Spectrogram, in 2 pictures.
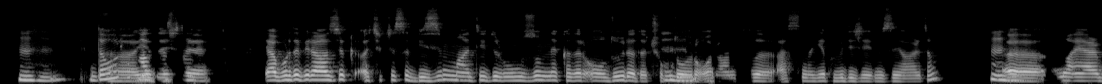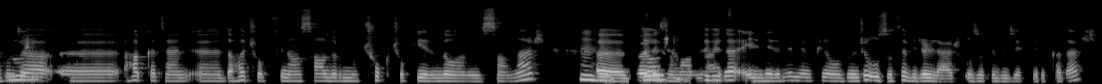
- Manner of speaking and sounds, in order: static; other background noise; distorted speech
- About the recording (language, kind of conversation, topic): Turkish, unstructured, Doğal afetlerden zarar gören insanlarla ilgili haberleri duyduğunda ne hissediyorsun?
